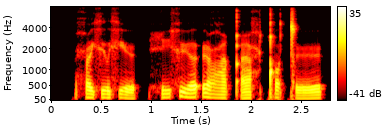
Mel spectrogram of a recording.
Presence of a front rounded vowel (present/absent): present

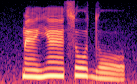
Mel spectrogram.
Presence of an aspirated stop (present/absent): absent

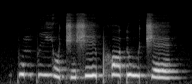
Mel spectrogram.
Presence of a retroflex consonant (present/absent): absent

